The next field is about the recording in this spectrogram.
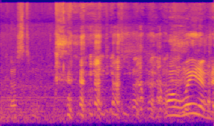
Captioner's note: laughing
